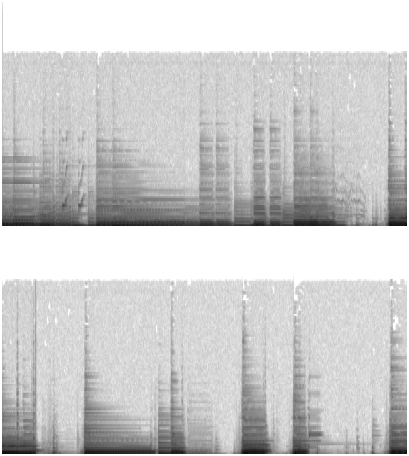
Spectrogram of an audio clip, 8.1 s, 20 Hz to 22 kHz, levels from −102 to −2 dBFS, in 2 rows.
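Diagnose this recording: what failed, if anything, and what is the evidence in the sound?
The music carries a doubled audio track from the very start until 4.38 s. A full-band second copy trails the original by roughly 150 ms at about 5 dB below it. It adds no decay or room colour, so it reads as a clean slapback rather than reverb. At 4.38 s the copy drops out abruptly. The likely cause is the same signal reaching the mix twice at the driver or routing stage, one path delayed relative to the other.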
